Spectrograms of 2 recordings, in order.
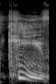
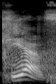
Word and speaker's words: Kyiv: Some have wondered why we're pronouncing Ukraine's capital as Kyiv instead of Kiev. That's because Kyiv is how Ukrainians say it. Kiev is how Russians say it.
